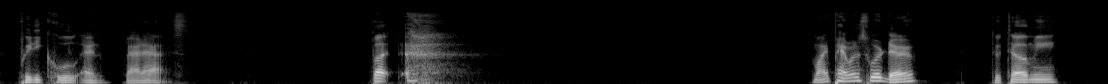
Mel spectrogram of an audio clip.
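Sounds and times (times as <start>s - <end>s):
man sighing heavily: 4.0s - 5.0s.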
